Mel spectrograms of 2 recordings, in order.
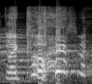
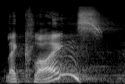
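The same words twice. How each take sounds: First: "Like clowns?" in a very high, loud, amazed squeal; incredulous squeak. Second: Said in the usual way. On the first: Real, not acted. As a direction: squeal it back in amused disbelief. Incredulous repeat of answer.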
